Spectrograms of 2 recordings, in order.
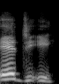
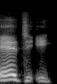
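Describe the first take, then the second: The two takes are said the same way.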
